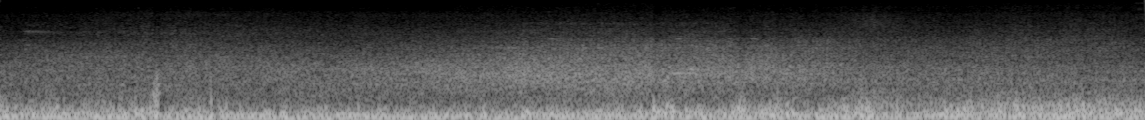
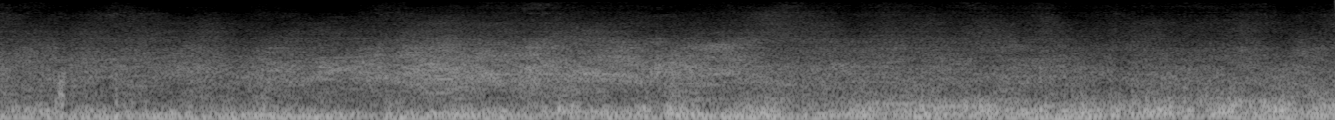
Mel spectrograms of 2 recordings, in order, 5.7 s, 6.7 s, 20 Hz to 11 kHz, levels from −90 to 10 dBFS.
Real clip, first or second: first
